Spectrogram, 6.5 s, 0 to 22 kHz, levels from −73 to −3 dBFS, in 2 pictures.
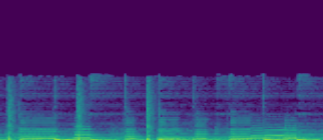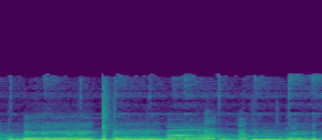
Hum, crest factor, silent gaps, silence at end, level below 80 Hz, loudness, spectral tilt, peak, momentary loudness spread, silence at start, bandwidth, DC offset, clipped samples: none; 16 dB; none; 0 s; -30 dBFS; -21 LUFS; -6.5 dB/octave; -4 dBFS; 4 LU; 0 s; 11 kHz; under 0.1%; under 0.1%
